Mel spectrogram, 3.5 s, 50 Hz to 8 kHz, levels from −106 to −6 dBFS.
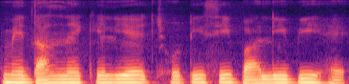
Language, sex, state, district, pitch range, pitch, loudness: Hindi, male, Himachal Pradesh, Shimla, 115-125 Hz, 120 Hz, -14 LUFS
